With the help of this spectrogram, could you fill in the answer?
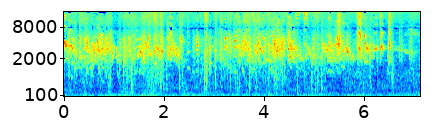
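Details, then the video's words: Java sparrows keep up a dense, high chirping chatter with rippling trills, punctuated by frequent sharp clicks over a low, steady hum. "Most Beautiful Java Songs Ever"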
